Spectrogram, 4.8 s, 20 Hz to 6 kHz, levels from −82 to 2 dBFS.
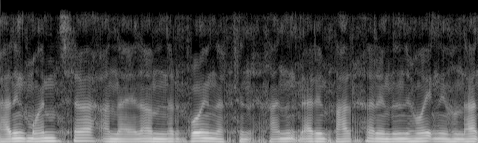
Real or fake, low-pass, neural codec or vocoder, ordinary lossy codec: fake; 5.4 kHz; autoencoder, 22.05 kHz, a latent of 192 numbers a frame, VITS, trained on many speakers; none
